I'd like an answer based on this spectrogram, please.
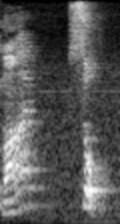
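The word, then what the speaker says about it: marzo: but Spanish में उसकी प्रोसेसिएशन हो जाती है मार्क सो जेड जो होता है वो थोड़ा एस की तरह प्रोनाउंस होता है तो मार्क सो ठीक है अब बात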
